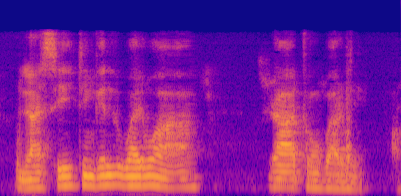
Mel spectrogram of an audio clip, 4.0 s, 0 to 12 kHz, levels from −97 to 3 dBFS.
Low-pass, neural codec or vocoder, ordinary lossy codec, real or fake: 7.2 kHz; codec, 16 kHz, 0.8 kbps, ZipCodec; AAC, 64 kbps; fake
